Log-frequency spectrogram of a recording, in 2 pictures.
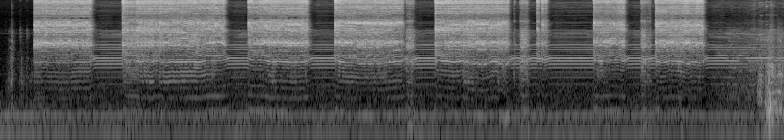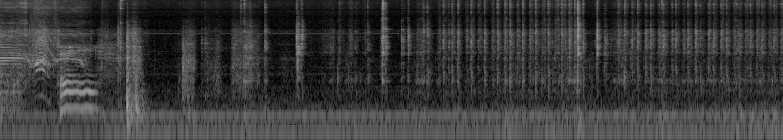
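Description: A Dremel rotary tool grinding into a key blank held in a vise. It runs in about seven bursts of one to two seconds, its whine dipping under load as it widens the warding cut. After the first half it stops, leaving faint handling clicks.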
